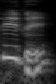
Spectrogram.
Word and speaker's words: 흙을: 또 애들이 많이 틀리는, 사실 이거는 다 틀리는 거긴 한데, 흑이나 닭 같은 경우에는 흑을 아니면 닭이라고 읽으면 안 되고 흙을 달기라고 발음을 해야 됩니다.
